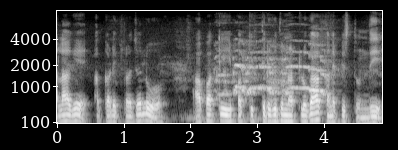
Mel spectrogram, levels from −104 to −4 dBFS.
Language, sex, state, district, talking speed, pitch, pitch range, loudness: Telugu, male, Andhra Pradesh, Sri Satya Sai, 110 wpm, 115 Hz, 110-120 Hz, -19 LUFS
